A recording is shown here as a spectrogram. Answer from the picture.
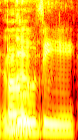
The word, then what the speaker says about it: Bowe: B-O-W-E. It's and the a German v is, pronunciation. Bovee. Yeah, like Volkswagen.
